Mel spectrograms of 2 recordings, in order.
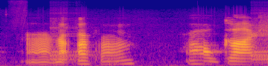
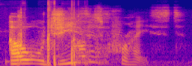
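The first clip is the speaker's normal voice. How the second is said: usual speaking voice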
